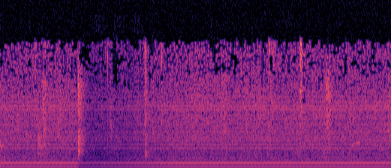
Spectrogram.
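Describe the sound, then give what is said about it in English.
A steady electrical mains hum drones throughout, with strong low tonal bands and a few faint clicks and ticks scattered on top; no one speaks. “So, yes, that's the humming.”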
